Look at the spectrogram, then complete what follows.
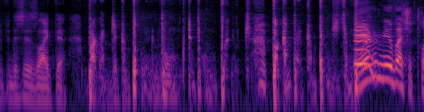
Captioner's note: beat boxing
